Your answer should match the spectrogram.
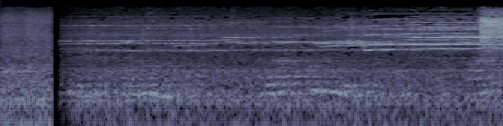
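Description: Passenger train rolling into the station, wheels squealing as it brakes, the squeal growing louder near the end. The sound cuts out briefly about half a second in.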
